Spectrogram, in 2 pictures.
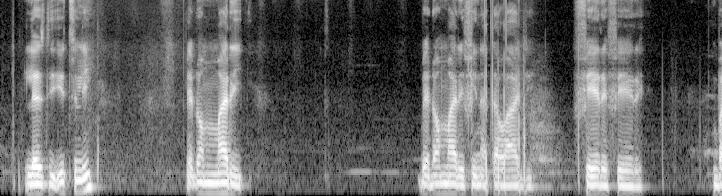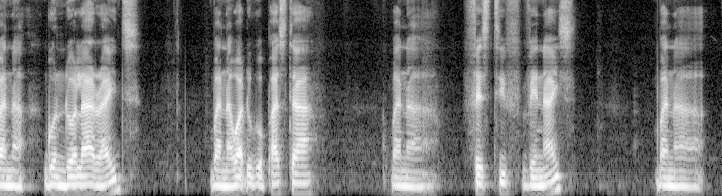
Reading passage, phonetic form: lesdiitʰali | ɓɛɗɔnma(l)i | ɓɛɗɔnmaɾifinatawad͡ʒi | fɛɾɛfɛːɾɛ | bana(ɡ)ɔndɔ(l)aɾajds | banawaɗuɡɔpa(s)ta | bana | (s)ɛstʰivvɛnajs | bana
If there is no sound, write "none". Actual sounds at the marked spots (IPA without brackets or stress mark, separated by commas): ɾ, ɡ, l, s, f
